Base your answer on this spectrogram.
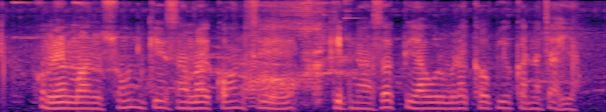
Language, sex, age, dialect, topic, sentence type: Magahi, male, 36-40, Western, agriculture, question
